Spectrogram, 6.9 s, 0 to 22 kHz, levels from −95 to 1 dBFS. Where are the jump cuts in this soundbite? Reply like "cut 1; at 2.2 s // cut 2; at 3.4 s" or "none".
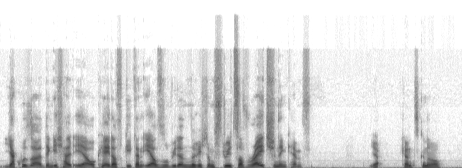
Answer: none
